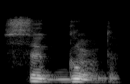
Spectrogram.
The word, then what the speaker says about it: seconde: Seconde. We would pronounce the D when second is feminine, so seconde.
